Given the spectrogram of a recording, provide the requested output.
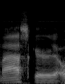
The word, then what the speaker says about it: Oscar: And down here, it's not spelled the same way as my name, Oscar, O-S-C-A-R. It's spelled O-S-K-A-R, Oscar.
